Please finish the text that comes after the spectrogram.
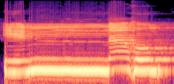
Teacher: انہم، ادھر نون مشدد ہے، ہم نون مشدد پہ غنہ کریں گے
